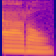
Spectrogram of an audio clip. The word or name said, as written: addle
